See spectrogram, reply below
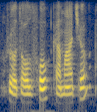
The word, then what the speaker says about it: Rodolfo Camacho: My first and last name, Rodolfo Camacho at Hotmail.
